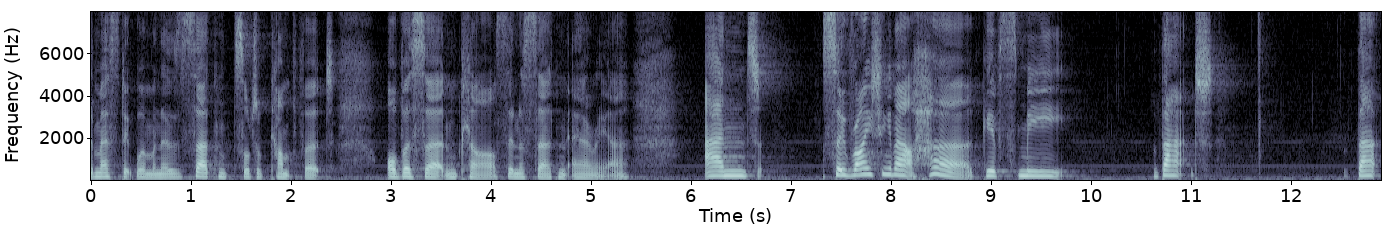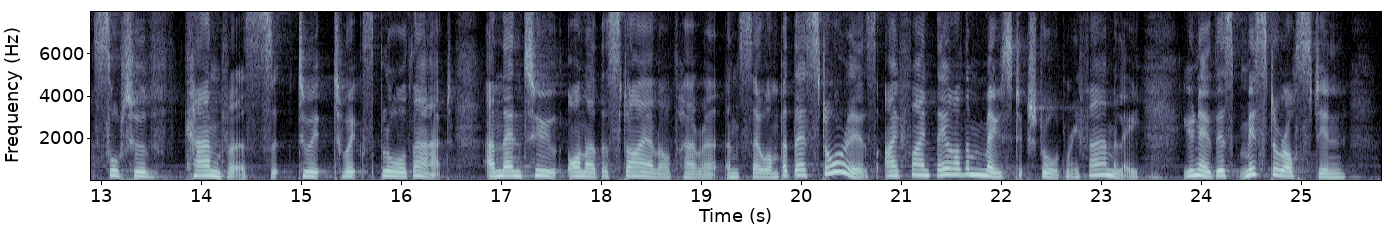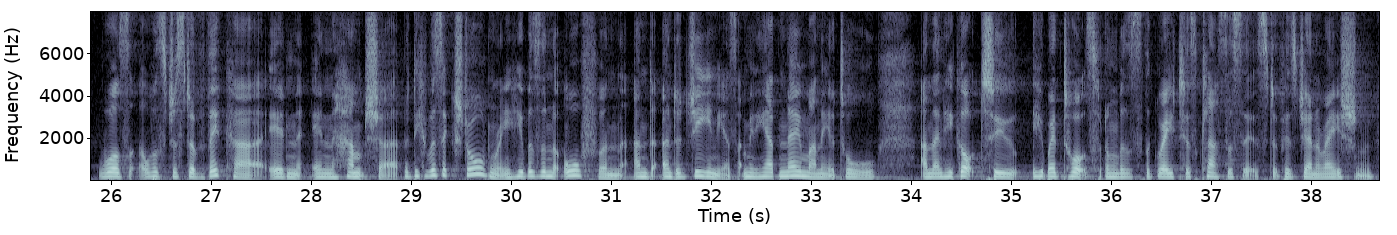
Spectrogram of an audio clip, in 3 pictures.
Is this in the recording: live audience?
yes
